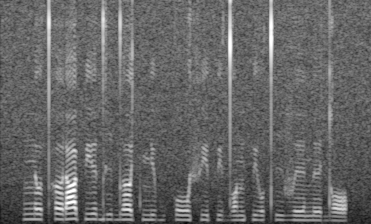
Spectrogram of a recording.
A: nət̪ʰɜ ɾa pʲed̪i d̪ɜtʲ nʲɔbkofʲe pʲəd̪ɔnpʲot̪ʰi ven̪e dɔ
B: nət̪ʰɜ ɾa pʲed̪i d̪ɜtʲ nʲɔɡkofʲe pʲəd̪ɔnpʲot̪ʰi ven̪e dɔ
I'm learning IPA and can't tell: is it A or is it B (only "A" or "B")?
A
